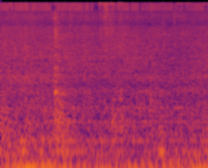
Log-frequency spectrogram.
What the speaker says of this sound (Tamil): வெங்காயம் நல்லா வதங்கிட்டு, வெங்காயம் வதங்கிடுச்சு. அடுத்து தக்காளி போடலாம்.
